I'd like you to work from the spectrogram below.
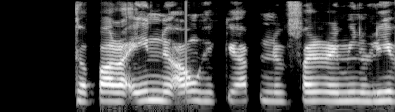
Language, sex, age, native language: Icelandic, male, 13, Icelandic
